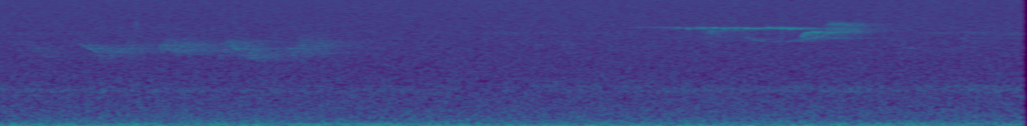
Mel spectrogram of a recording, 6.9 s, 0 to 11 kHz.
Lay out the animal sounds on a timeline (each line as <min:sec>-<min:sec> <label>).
0:00.4-0:02.3 Scarlet Tanager (Piranga olivacea)
0:04.0-0:05.9 Black-throated Green Warbler (Setophaga virens)
0:04.6-0:05.9 Eastern Wood-Pewee (Contopus virens)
